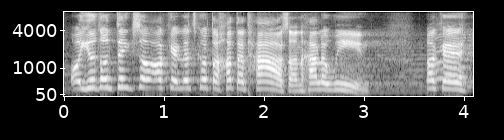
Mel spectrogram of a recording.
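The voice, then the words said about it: Put-on foreign accent. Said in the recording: “why you gotta do the accent?”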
